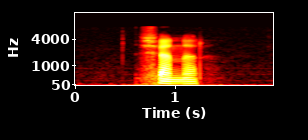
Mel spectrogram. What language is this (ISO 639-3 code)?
swe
